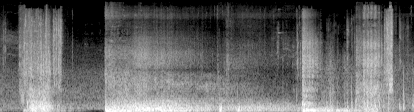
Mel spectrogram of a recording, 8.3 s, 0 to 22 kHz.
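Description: Counter-Strike 2 gunfire, AK rifle and P250 pistol, at a PGL Bucharest 2025 quarter-final match, with loud bursts and sustained firing, a brief sharp shot cutting through, then another dense burst.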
